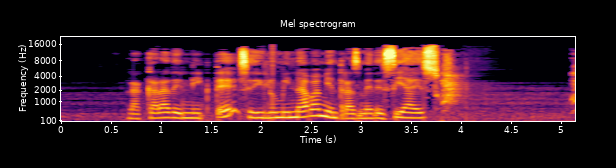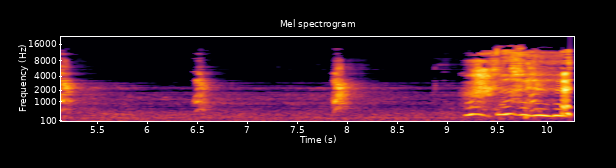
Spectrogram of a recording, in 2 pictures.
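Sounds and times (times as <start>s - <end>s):
low rumble: 0.0s - 10.2s
speech: 0.7s - 4.1s
dog barking: 3.8s - 4.1s, 5.2s - 5.4s, 6.5s - 6.8s, 7.9s - 8.2s
laughter: 9.2s - 10.2s.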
